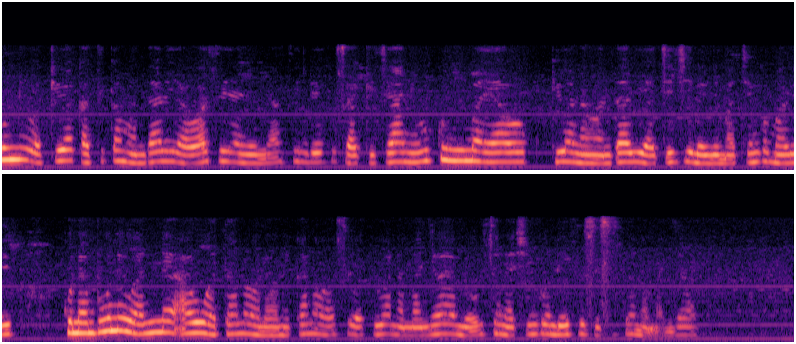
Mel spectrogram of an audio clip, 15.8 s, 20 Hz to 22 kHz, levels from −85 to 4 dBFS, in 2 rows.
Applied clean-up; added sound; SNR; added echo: none; none; none; none.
